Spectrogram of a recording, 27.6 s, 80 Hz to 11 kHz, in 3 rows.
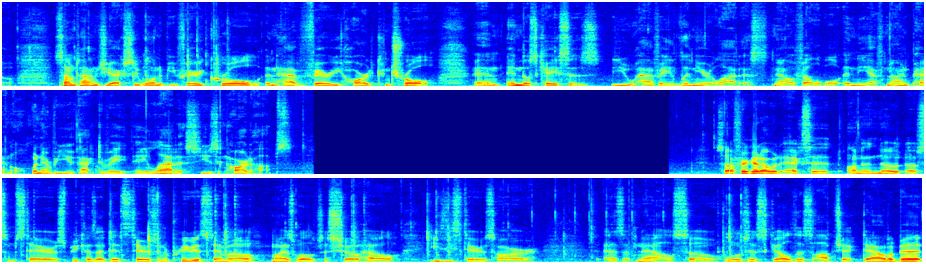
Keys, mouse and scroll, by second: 1.2 Tab, 1.8-2.1 typing, 3.9-5.4 typing, 5.4 click, 16.5 click, 16.6-19.1 middle drag, 18.5-20.6 typing, 19.1 click, 20.3 click, 21.2 click, 21.6-22.8 typing, 22.4 click, 23.4 click, 23.6 middle click, 23.7 middle click, 23.7 click, 24.2 shift+middle click, 24.7 scroll down 1, 25.0 middle click, 25.0 middle click, 25.3 scroll up 1, 25.6 ctrl+a, 26.6 click, 27.5 middle click.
